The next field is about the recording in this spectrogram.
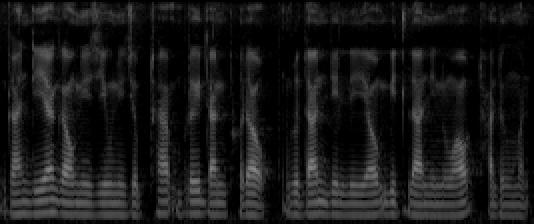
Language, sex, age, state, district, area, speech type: Bodo, male, 18-30, Assam, Kokrajhar, rural, read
